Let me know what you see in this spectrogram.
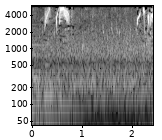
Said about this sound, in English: We're walking along a stream, and we hear what sounds like a sneeze in a dense thicket. Should we reach for binoculars? Or maybe a handkerchief? This sneezy song belongs to a willow flycatcher, a small gray-green bird singing from atop a nearby shrub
